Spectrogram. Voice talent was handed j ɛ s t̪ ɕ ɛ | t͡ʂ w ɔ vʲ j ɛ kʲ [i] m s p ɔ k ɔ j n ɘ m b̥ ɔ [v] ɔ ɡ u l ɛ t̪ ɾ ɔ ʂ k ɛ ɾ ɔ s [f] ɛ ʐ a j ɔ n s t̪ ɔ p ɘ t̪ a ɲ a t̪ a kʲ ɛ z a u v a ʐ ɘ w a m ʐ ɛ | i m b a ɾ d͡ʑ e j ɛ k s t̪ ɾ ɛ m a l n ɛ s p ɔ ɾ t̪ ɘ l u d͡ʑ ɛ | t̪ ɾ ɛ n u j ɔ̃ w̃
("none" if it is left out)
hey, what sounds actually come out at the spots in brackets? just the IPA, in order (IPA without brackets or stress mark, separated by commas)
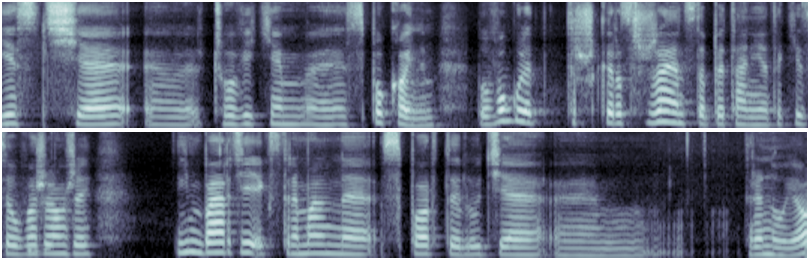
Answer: ɛ, v, ʂ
